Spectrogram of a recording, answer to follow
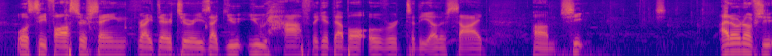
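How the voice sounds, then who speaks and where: A man's medium-pitched voice at a very fast pace, with fairly even intonation and a dry, close sound with no echo. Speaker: pickleball commentator. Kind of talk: live commentary. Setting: courtside at a tournament. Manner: loud, projecting.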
